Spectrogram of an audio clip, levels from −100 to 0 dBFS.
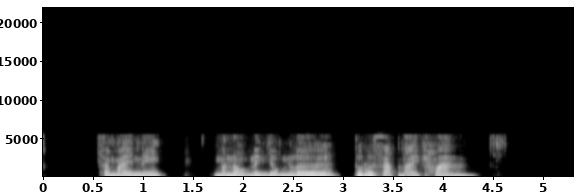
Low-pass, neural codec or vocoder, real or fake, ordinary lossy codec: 5.4 kHz; codec, 16 kHz, 8 kbps, FreqCodec, larger model; fake; MP3, 48 kbps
